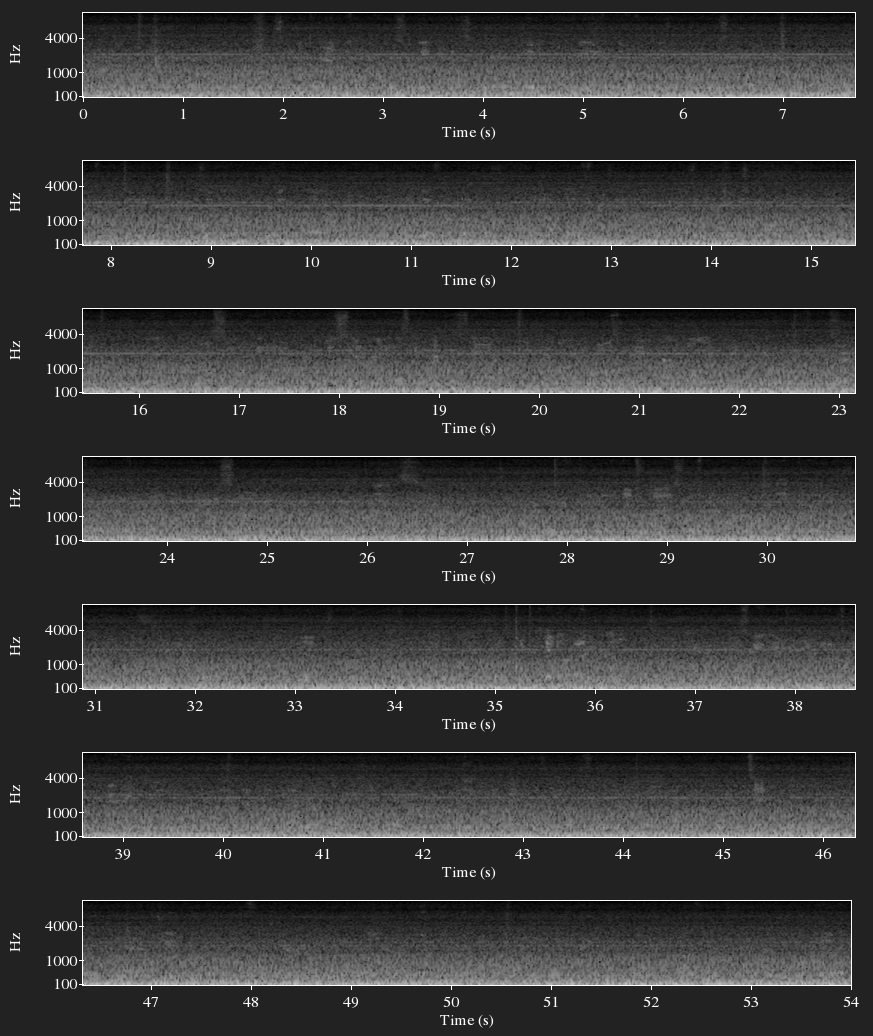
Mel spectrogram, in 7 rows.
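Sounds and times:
airliner cabin roar: 0.0 - 54.0
thin steady whine: 0.0 - 54.0.

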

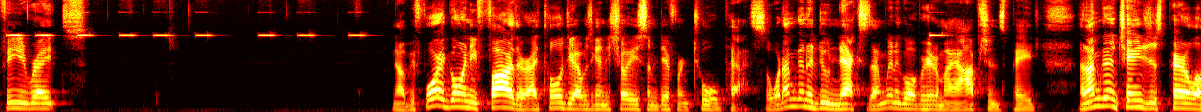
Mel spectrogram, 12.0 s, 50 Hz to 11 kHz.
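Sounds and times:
keypad beeping: 0.3 - 3.8, 9.3 - 9.6.

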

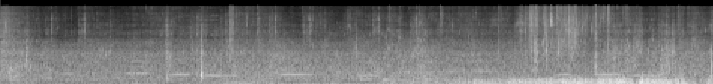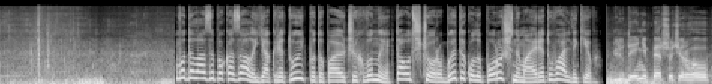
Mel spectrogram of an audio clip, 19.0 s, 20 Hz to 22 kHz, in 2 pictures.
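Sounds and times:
water sloshing: 0.0 - 10.6
wind rumbling on microphone: 0.0 - 11.9, 17.6 - 19.0.

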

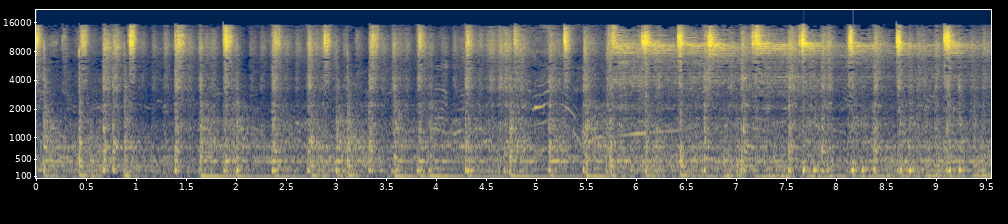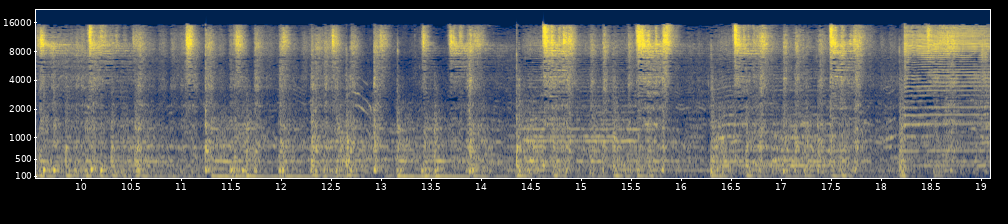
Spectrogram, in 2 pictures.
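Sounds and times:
drumline playing snare and bass drums: 0.0 - 19.0.

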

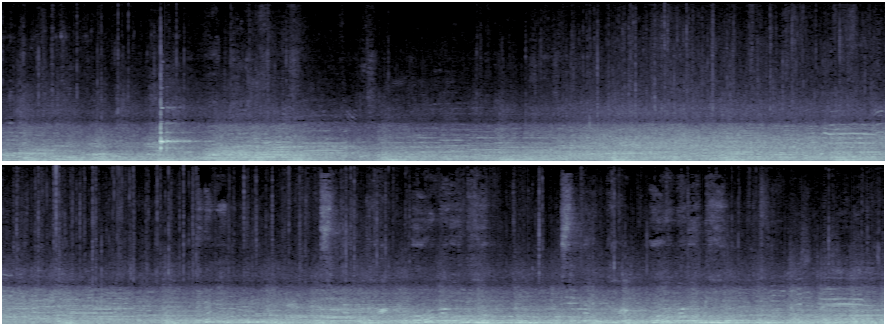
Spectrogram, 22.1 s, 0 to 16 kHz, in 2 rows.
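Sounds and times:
music from the stands: 0.0 - 22.0
stadium crowd voices: 0.0 - 22.0.

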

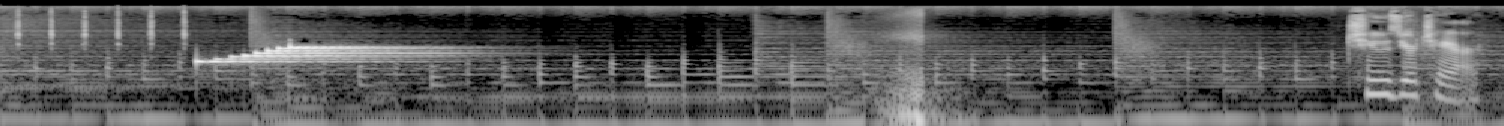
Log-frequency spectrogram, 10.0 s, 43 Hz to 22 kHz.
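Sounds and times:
light background music: 0.0 - 10.0
countdown timer ticking: 1.0 - 3.3
rising chime: 1.3 - 3.2.

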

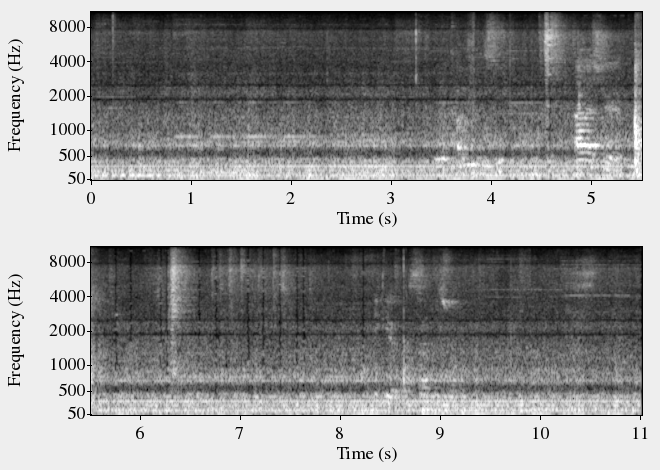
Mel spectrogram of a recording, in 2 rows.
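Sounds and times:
low mechanical hum with tones: 0.0 - 11.0.

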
